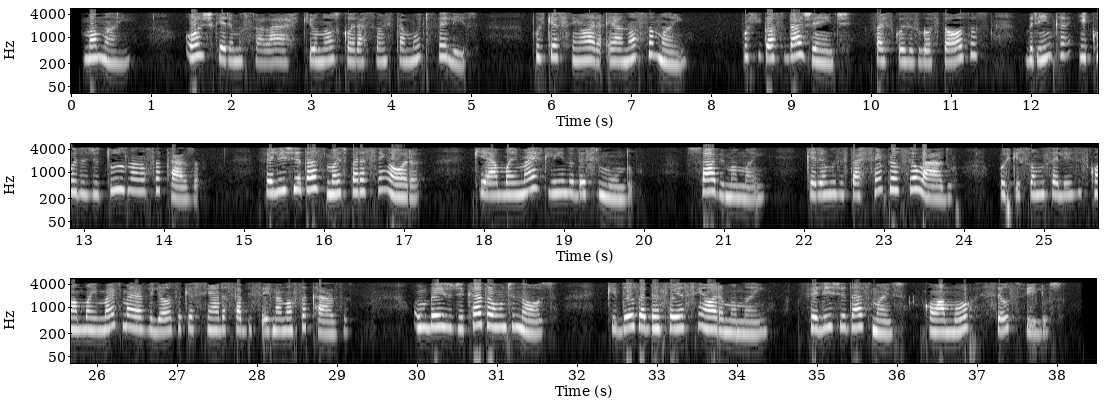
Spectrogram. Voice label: Mãe infantil plural f, Telemensagens; Dia das Maes; Telemensagens 2017

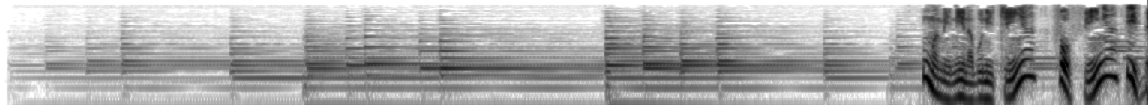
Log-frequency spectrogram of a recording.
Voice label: Sobrinha Masculino, Telemensagens Dia das Mães; Telemensagens 2017

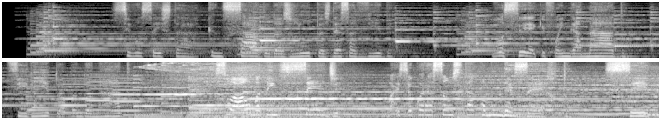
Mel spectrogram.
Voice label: Otimismo Filho Evangelica Feminino; Temas Evangelicos

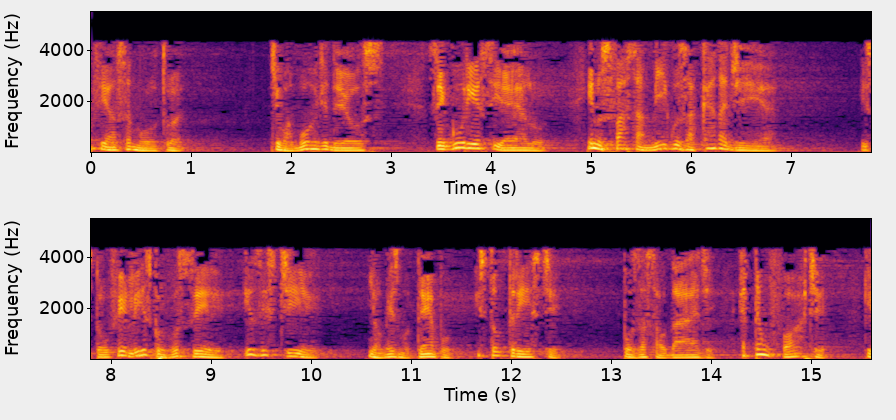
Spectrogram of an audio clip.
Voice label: Amizade Geral Masculino, Só Voz; Telemensagens; Telemensagens 2017

